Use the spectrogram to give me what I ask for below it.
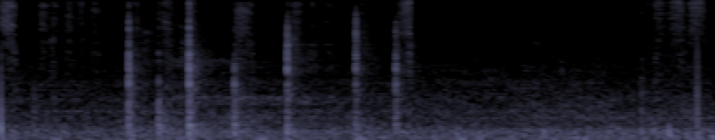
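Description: Writing by hand, putting down mathematical notation in integral form during a physics lecture: many quiet, quick scratchy strokes and ticks in an irregular rhythm, faint and alone.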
